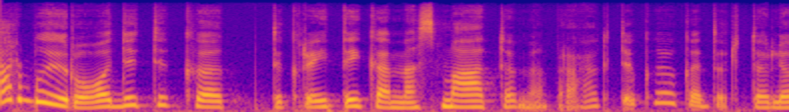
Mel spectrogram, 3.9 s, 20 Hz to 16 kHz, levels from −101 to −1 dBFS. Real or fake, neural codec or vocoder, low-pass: fake; autoencoder, 48 kHz, 32 numbers a frame, DAC-VAE, trained on Japanese speech; 14.4 kHz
